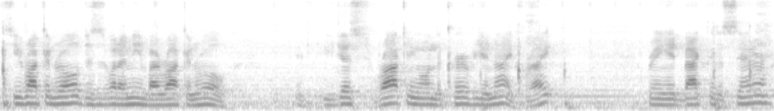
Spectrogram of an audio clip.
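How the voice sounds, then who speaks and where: Over music in the background, a man at a medium pitch talks at a moderate pace with fairly even intonation and long, frequent pauses. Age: 60s. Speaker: culinary instructor. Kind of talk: tutorial. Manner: casual, conversational.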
